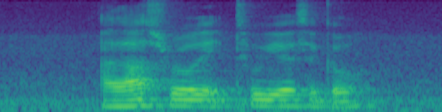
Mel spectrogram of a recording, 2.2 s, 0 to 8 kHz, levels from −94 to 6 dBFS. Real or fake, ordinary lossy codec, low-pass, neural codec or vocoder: real; none; none; none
